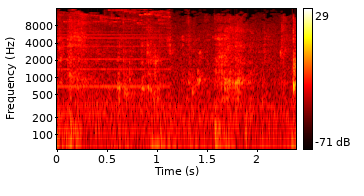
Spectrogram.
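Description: Dog eating watermelon out of the rind: wet chewing and crunching bites, most of them in the second half.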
